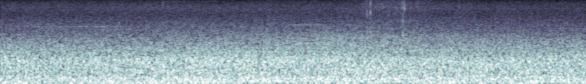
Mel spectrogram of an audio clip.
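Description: Steady road-traffic noise from a city street, an even rumble with no distinct events.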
